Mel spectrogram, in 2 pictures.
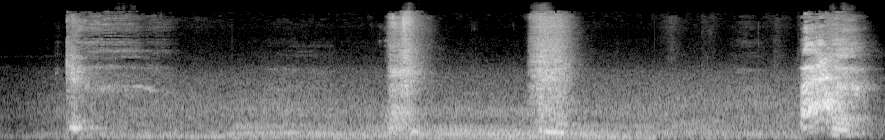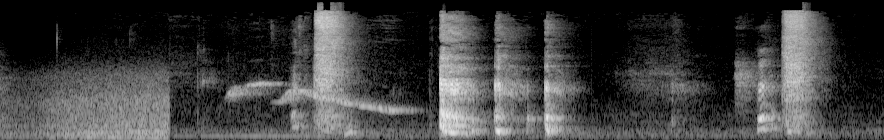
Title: Sneeze Goddess Compilation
